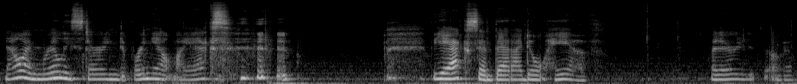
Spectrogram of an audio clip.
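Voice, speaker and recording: A woman's voice: fairly high pitch, steady tone, normal speed, long pauses, a little mellow, a little hiss or hum. A young American woman chatting casually and rambling while she works on an animation, with lots of giggles. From United States. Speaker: YouTuber animating while streaming. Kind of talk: casual chat while working.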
